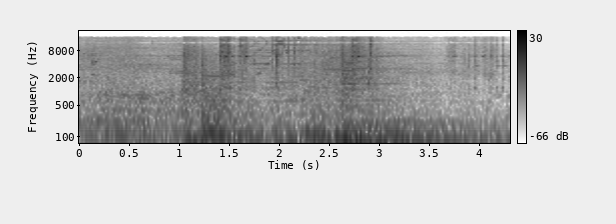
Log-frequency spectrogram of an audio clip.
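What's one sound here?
A heavy metal door rumbles and clanks open.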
